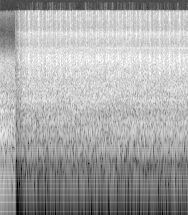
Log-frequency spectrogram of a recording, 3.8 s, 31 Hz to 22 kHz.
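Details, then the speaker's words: 2004 Ford F150 5.4L V8 after timing component reassembly (bearings had been scored), during test drive: steady even idle with soft hiss, no knock or tick; sounds pretty darn quiet now. "sounds pretty darn quiet now"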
